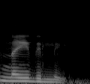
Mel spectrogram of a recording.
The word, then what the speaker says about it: Delhi: is a capital City in Hindi New Delhi is pronounced as naidili right in English the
